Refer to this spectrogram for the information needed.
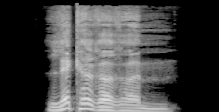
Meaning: strong dative masculine/neuter singular comparative degree of lecker
- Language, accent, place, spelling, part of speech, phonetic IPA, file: German, Germany, Berlin, leckererem, adjective, [ˈlɛkəʁəʁəm], De-leckererem.ogg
